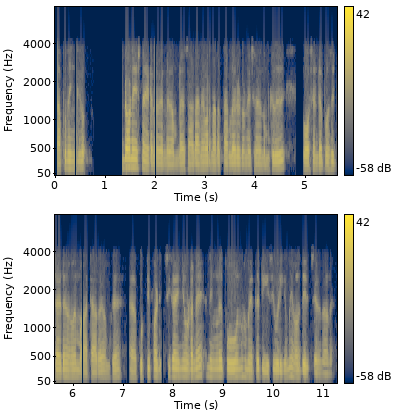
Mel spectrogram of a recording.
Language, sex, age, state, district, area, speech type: Malayalam, male, 18-30, Kerala, Palakkad, urban, conversation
